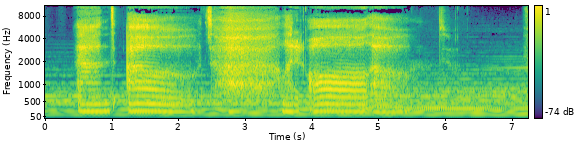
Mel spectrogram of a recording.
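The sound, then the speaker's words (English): A few long, slow deep breaths in through the nose and out through the mouth, each a soft rushing sweep lasting a second or more, over a steady low musical drone. “And deep breath out. Another breath in.”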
